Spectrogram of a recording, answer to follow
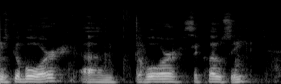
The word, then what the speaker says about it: Gabor: My name is Gabor, um Gabor Szakacsi. It's Hungarian. Would you like to spell that for me?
